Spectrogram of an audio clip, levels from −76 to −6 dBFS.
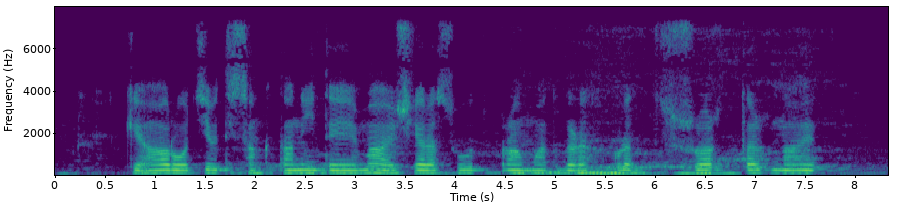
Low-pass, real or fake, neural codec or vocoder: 7.2 kHz; real; none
